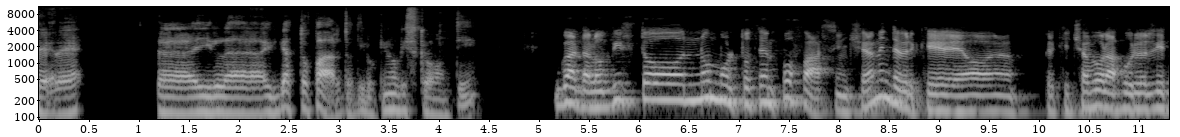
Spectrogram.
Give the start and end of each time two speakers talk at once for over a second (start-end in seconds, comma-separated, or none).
none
